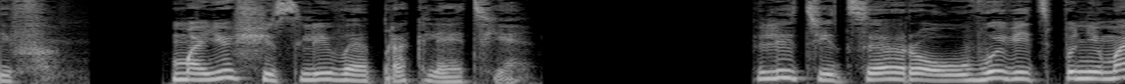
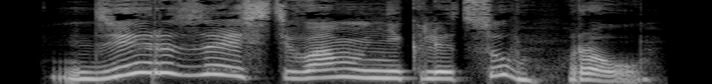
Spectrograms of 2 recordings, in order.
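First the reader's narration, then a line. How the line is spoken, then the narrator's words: Drawling. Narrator (Russian): протянула декан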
